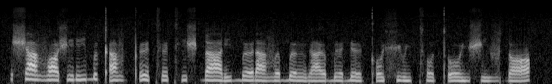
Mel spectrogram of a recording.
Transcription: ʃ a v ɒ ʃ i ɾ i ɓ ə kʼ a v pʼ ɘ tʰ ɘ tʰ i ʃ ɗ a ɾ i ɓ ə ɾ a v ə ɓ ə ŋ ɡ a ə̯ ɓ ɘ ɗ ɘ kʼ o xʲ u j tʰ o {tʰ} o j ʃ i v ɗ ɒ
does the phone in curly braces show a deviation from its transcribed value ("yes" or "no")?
yes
